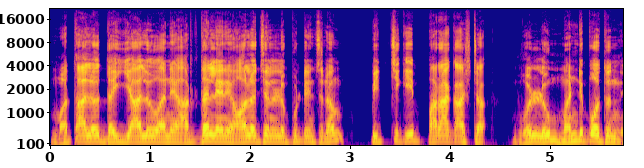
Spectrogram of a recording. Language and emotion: Telugu, angry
